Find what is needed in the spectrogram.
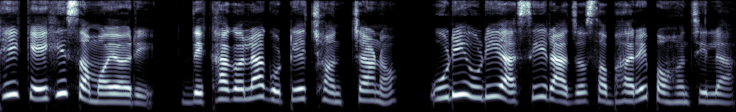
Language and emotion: Odia, neutral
